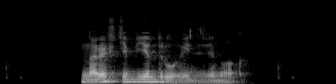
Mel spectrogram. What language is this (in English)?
Ukrainian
